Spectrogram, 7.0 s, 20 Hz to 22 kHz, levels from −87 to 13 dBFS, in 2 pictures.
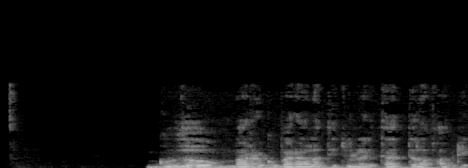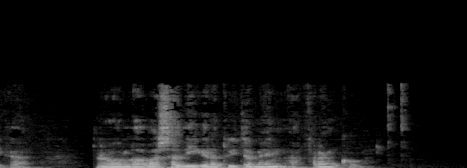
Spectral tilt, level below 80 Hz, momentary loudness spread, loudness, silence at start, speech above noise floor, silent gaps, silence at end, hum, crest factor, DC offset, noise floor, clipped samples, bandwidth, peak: -7 dB/octave; -62 dBFS; 16 LU; -22 LUFS; 1.1 s; 61 dB; none; 0.8 s; none; 18 dB; under 0.1%; -82 dBFS; under 0.1%; 11 kHz; -4 dBFS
